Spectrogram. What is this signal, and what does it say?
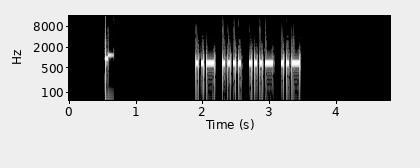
Morse code, heard as a keyed tone, about 30 wpm, 700 Hz. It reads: UHVU
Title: Four Challenging Letter-Number Combinations 30wpm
